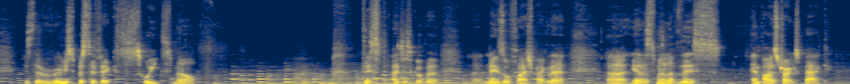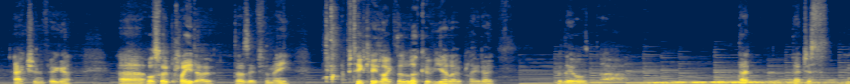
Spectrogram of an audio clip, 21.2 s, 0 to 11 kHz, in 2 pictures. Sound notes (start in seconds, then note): 2.4 sniffing; 14.6 lid Popping; 18.6 fantasy Magic Warble Sound Effect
